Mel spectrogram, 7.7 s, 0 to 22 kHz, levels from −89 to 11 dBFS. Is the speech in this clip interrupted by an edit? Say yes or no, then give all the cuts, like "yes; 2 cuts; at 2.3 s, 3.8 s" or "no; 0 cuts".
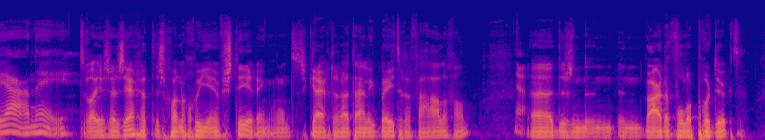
no; 0 cuts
